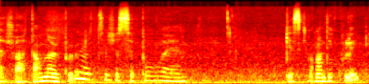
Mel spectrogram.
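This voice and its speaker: A woman is speaking. She has a Quebec accent. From Quebec, Trois-Rivières. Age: 40s. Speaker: restaurant owner. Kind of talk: interview. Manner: casual, hesitant with fillers.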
